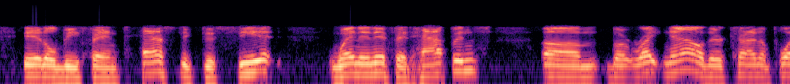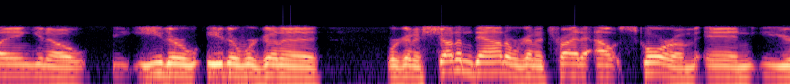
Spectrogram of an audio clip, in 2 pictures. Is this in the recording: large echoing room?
no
